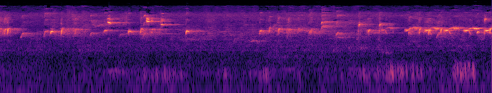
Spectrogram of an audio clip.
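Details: European goldfinch singing a rapid, twittering song of high tinkling notes and short buzzy trills, delivered in bursts with brief pauses; faint low rustling underneath.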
